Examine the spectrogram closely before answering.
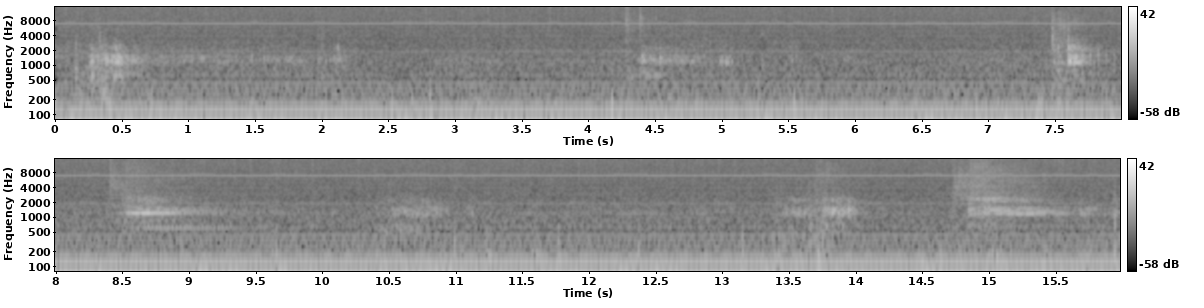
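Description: Short chimes and clicks sound as game menus open and items are picked.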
